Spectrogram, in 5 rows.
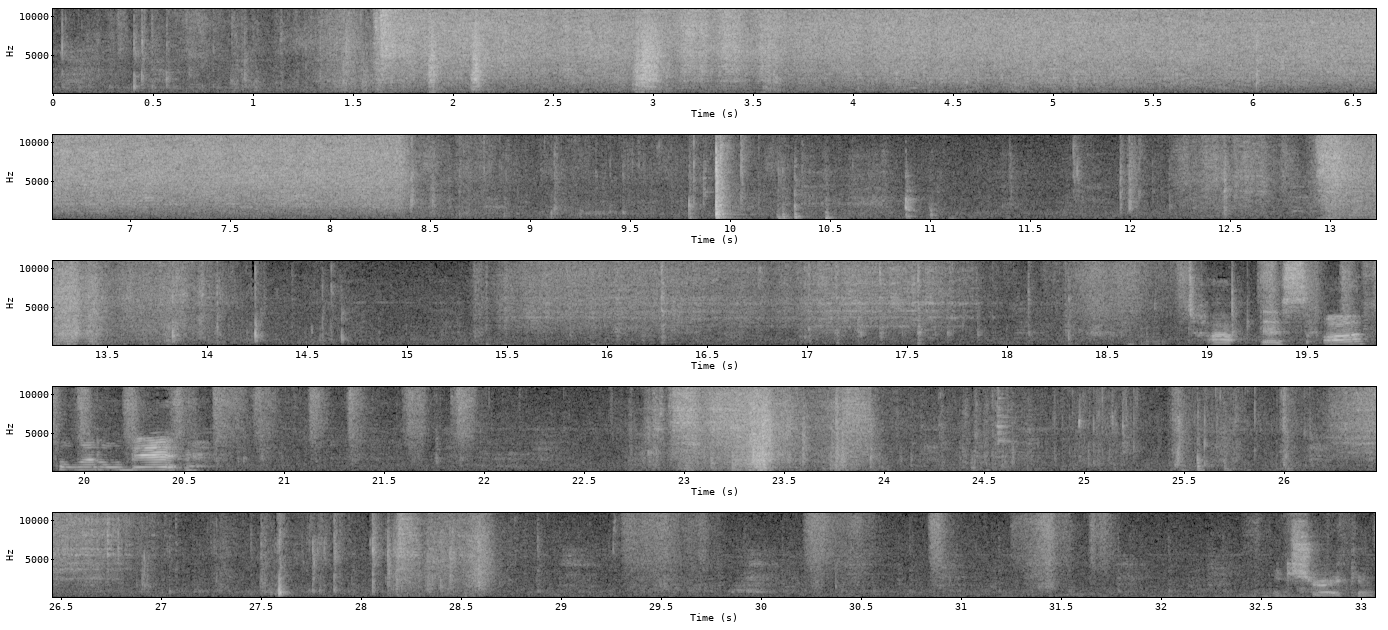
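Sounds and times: hose nozzle spraying water: 1.5s - 8.5s.

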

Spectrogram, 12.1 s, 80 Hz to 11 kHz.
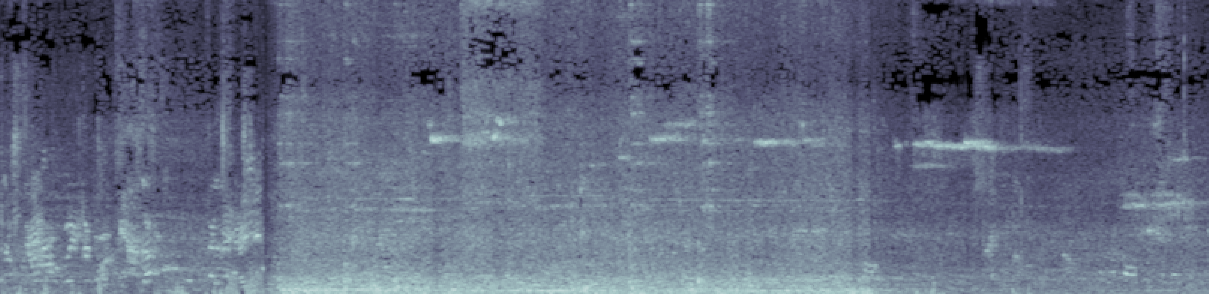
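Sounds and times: train wheels rumbling over rails: 0.0s - 11.0s
high wheel squeal: 4.1s - 11.9s.

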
